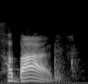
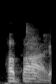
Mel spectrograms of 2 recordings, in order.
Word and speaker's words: Chabad: Yeah, well, it's actually pronounced Chabad. Chabad.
